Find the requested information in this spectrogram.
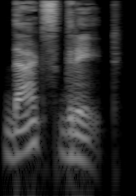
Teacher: is when the voice Rises and then Falls example that's great the pitch Rises on great and Falls after effect rise fall intonation is used to express strong emotions like · This is when the voice rises and then falls.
